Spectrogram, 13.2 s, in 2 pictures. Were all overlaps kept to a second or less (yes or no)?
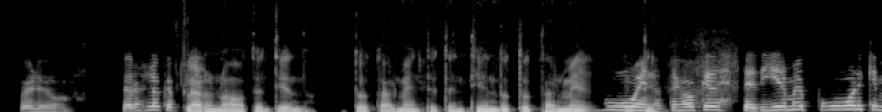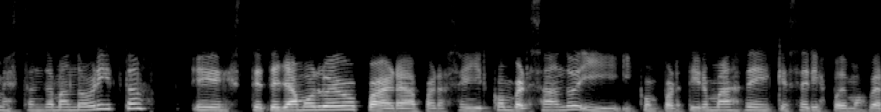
yes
